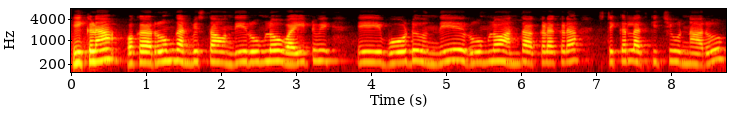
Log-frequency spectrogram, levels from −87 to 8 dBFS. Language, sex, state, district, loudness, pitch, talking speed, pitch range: Telugu, female, Andhra Pradesh, Sri Satya Sai, -18 LUFS, 235 Hz, 130 wpm, 230-250 Hz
